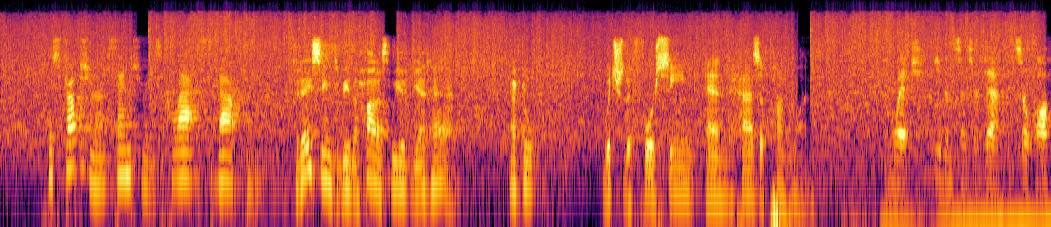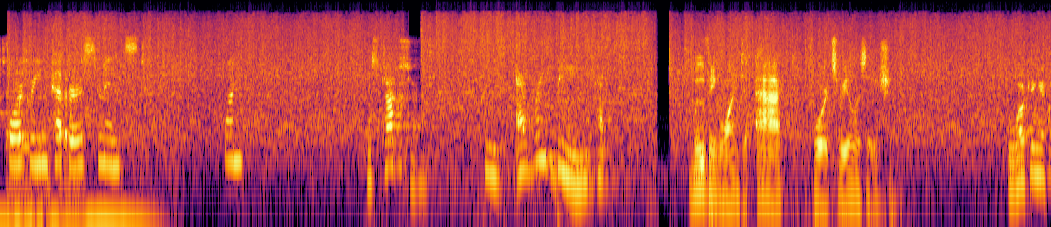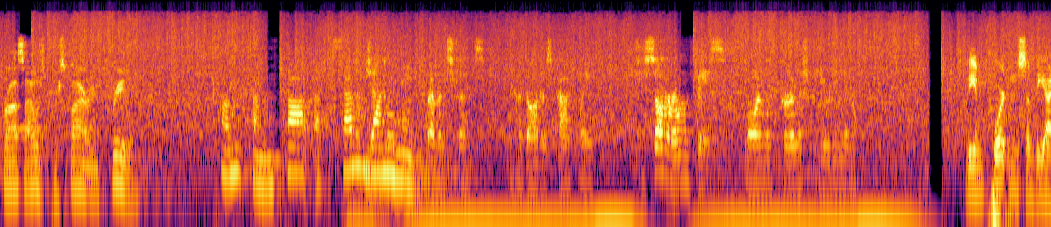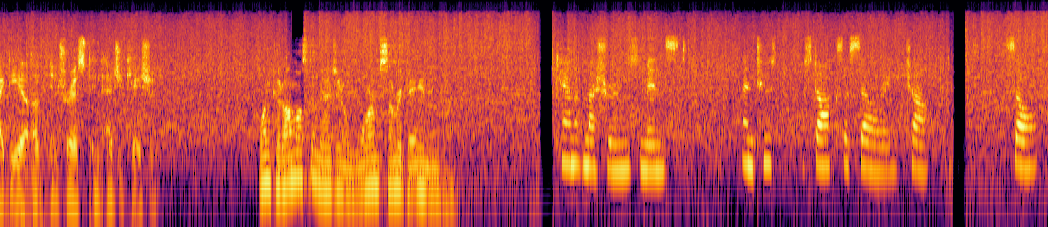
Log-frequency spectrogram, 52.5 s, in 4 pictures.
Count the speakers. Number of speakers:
5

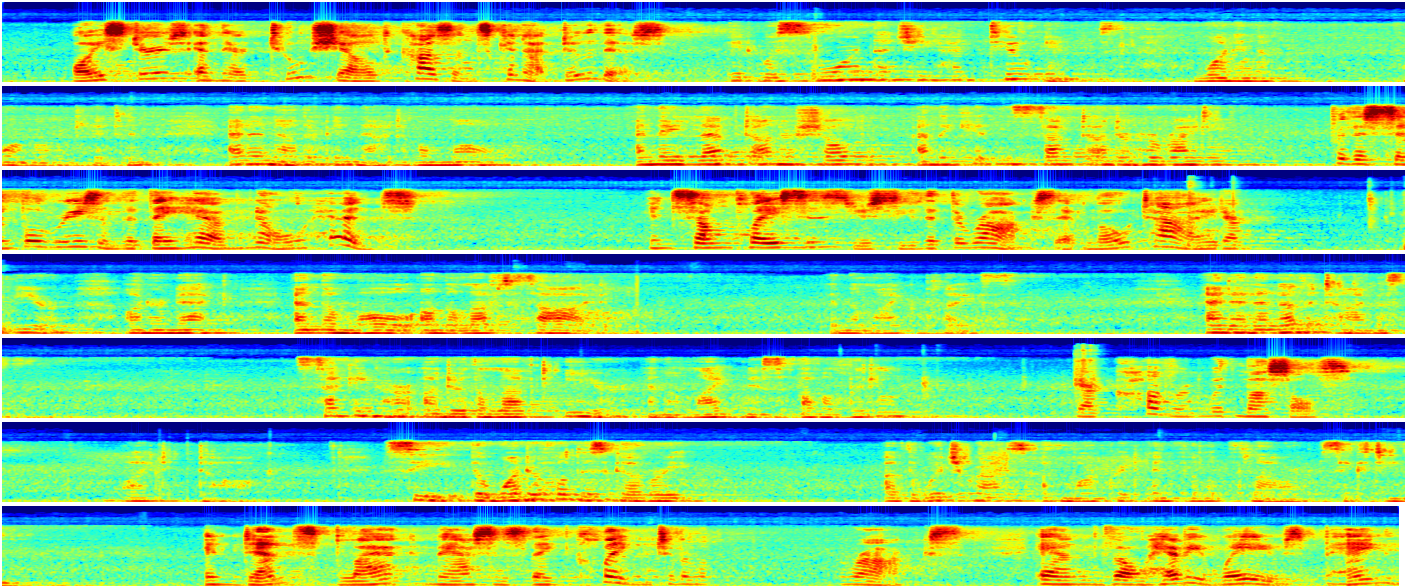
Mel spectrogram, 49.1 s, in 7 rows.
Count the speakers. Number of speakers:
2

